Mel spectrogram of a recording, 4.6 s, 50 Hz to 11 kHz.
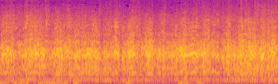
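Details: Ducks from a free-range flock of over 650 hurrying back from the lake to their feed in the daily homeward rush; massed harsh quacking and chatter throughout, with a few dull low bumps underneath.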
